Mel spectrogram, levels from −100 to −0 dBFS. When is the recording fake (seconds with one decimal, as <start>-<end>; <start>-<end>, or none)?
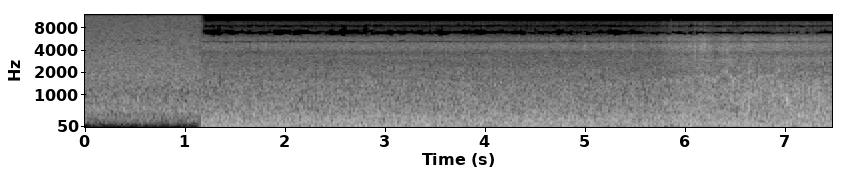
0.0-4.2; 5.2-7.5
